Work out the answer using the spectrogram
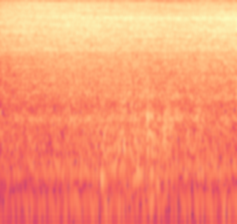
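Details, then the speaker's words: Skoolie bus air brake system while pressure builds: steady, even high-pitched hiss from a leaking front air brake fitting, a simple fix. "Oh, you're hissing. What's that front one up here? It's leaking."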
